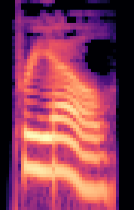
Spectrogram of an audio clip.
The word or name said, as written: priel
